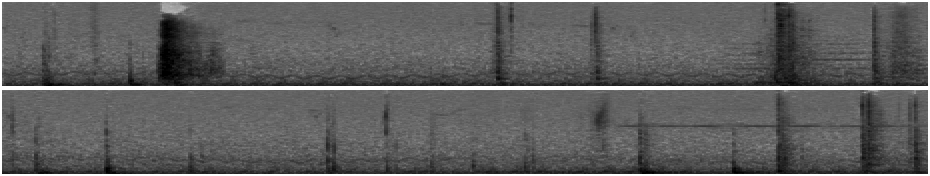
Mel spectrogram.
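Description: Metal clicks and clacks as equipment is handled.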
